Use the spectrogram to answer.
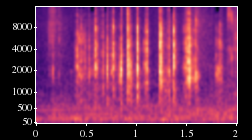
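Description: Fingers typing on a computer keyboard, a faint, rapid run of many clicky keystrokes in an uneven rhythm, with no voices.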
